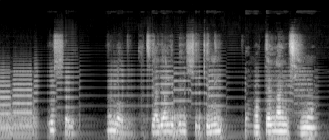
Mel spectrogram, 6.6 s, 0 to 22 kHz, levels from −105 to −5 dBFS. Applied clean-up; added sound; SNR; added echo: neural mask model RNNoise.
